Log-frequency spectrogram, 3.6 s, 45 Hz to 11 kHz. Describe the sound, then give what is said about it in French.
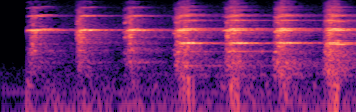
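Seven sharp, shrieking violin stabs repeat in a steady rhythm, each a piercing high-pitched screech that rises slightly in intensity: the shower scene strings from Alfred Hitchcock's 1960s horror film Psycho. No voices. “mais ces violons-là, aujourd'hui, on les utilise à n'importe quelle sauce”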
